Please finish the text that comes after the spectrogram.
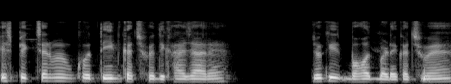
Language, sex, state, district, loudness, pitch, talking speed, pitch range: Hindi, male, Bihar, Kaimur, -16 LUFS, 135 Hz, 185 wpm, 130-150 Hz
